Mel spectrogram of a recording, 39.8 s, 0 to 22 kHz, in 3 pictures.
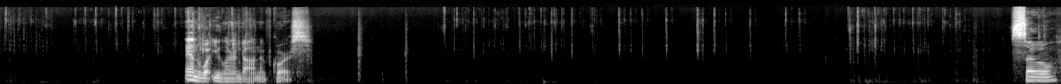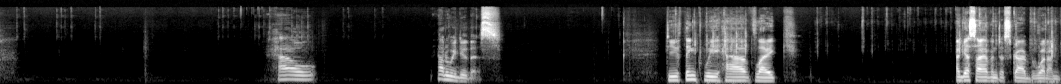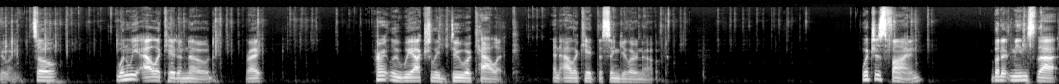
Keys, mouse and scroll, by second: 0.0 ctrl+s, 0.1 ctrl+p, 0.3 ctrl+p, 0.4 ctrl+p, 0.5 ctrl+f, 0.9 ctrl+n, 1.0 ctrl+n, 1.1 ctrl+n, 1.6 ctrl+s, 1.9 ctrl+alt+b, 2.3 ctrl+s, 2.5 ctrl+alt+f, 3.0 ctrl+s, 5.6-7.7 typing, 7.8 ctrl+r, 8.0 ctrl+r, 8.3 ctrl+r, 8.7 ctrl+r, 8.9 ctrl+r, 9.0 ctrl+r, 9.3 ctrl+r, 9.8 ctrl+r, 10.0 ctrl+r, 10.7 Return, 10.8 ctrl+a, 10.9 ctrl+space, 11.0 ctrl+e, 11.0 ctrl+n, 11.1 ctrl+n, 11.2 ctrl+n, 11.4 ctrl+n, 11.4 ctrl+g, 11.5 ctrl+e, 11.9 ctrl+s, 12.9 click, 13.0 click, 13.5 click, 13.5 click, 13.9 click, 14.0 click, 14.0 double click, 14.1 double click, 14.4 click, 14.4 click, 15.9 click, 16.0 click, 16.1 click, 16.1 click, 16.4 click, 16.4 click, 16.5 double click, 16.6 double click, 16.8 click, 16.9 click, 17.0 double click, 17.0 double click, 17.5 click, 17.6 click, 17.9 click, 18.0 click, 18.5 click, 18.8 click, 19.2 click, 19.3 click, 19.4 click, 19.9 click, 22.1 ctrl+s, 22.1 ctrl+p, 22.3 ctrl+a, 22.4 ctrl+p, 22.5 ctrl+p, 23.4 ctrl+o, 23.5 ctrl+o, 24.0 ctrl+k, 24.1 ctrl+k, 24.5 ctrl+s, 24.6 ctrl+space, 24.6 ctrl+e, 24.7 ctrl+n, 24.8 ctrl+n, 24.9 ctrl+n, 25.0 ctrl+n, 25.2 ctrl+g, 25.2 ctrl+e, 25.6 ctrl+s, 26.1-28.2 typing, 28.6 ctrl+s, 29.2 ctrl+r, 29.4 ctrl+r, 29.5 ctrl+r, 29.7 ctrl+r, 30.1 ctrl+s, 30.3 ctrl+s, 30.4 ctrl+s, 30.7 ctrl+r, 30.8 ctrl+r, 31.0 ctrl+r, 31.1 ctrl+r, 32.0 Return, 33.1 click, 33.1 click, 33.2 double click, 33.2 double click, 33.8 click, 34.1 click, 34.5 click, 34.5 click, 34.8 ctrl+s, 35.5 ctrl+s, 35.6 ctrl+s, 35.8 ctrl+s, 35.9 ctrl+s, 36.2 ctrl+s, 36.4 ctrl+s, 36.6 ctrl+s, 37.6 ctrl+s, 37.9 ctrl+s, 38.1 ctrl+s, 39.3 Return.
